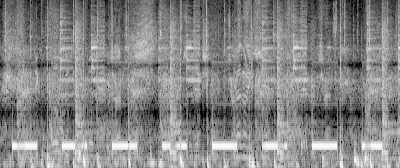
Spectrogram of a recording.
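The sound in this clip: Telephone dialing tones sound as someone dials a phone, a regular run of steady mid-pitched beeps at about one per second, heard under talk and other busy sound.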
